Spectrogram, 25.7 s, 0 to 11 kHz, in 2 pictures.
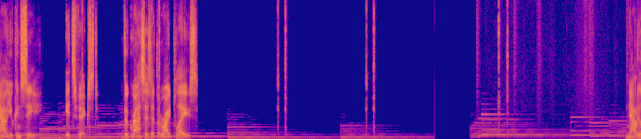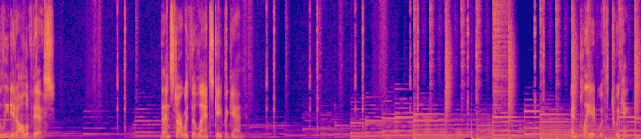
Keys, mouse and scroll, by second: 1.6 click, 3.0-5.7 drag, 7.4-9.9 drag, 10.1 right click, 12.5 Delete, 13.7 right click, 15.2-16.3 drag, 17.2 click, 18.2 click, 19.9 click, 21.0-22.3 drag, 22.3 right click, 23.7 right click, 25.0-25.6 middle drag.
